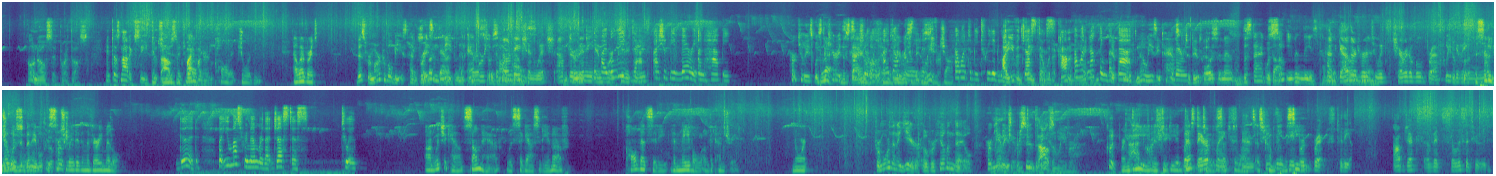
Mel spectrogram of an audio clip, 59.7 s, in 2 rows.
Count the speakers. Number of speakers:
six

